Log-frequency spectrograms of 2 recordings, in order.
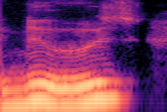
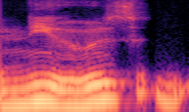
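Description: First: It has no y sound before the vowel. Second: It has a y sound before the vowel. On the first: "most Americans will say news" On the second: "a Brit will say news"

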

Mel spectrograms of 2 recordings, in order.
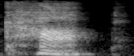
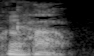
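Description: First: The vowel is very open. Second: The vowel is closer to a schwa. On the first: This is how it was said decades ago. "a very open C-U-P" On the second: This is how it is said today. "much more schwa-like"

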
